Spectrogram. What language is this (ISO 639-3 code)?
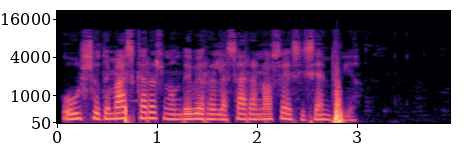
glg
